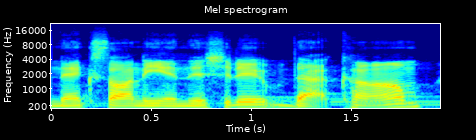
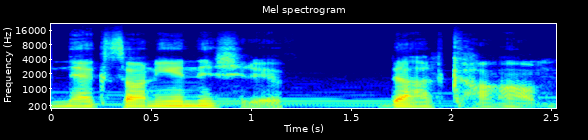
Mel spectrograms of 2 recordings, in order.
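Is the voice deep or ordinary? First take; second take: ordinary; deep. First: It is said in an ordinary speaking voice. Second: It is said in a deep, warm fireside voice.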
